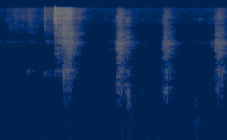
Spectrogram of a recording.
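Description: A person biting and chewing a sprig of fresh raw greens: faint crisp crunches, four of them about half a second apart.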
